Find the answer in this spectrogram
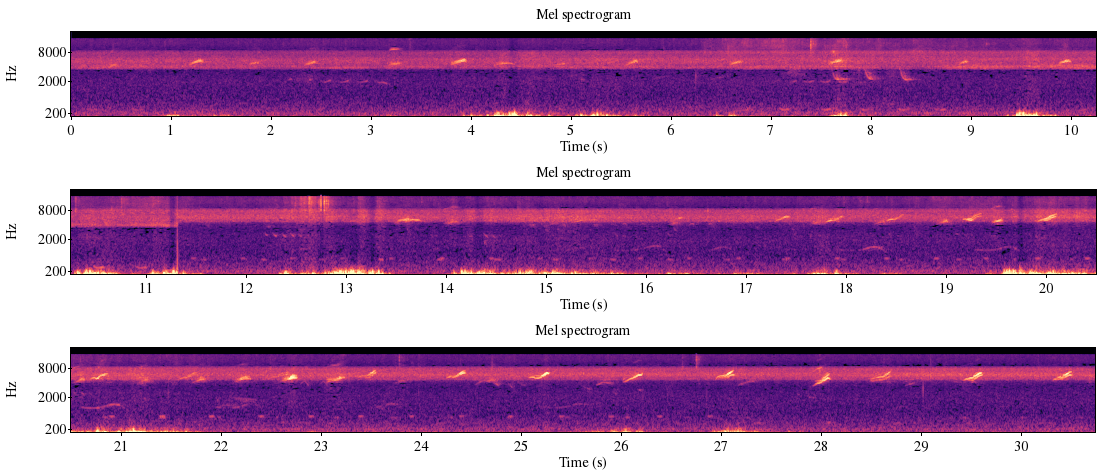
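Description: Short, high rising bird chirps repeat a few times a second over a steady high insect hiss, coming thicker in the last third. Loud low rumbles and thuds come in several clusters and are the loudest sounds.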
